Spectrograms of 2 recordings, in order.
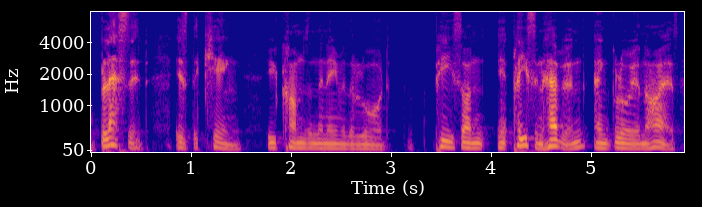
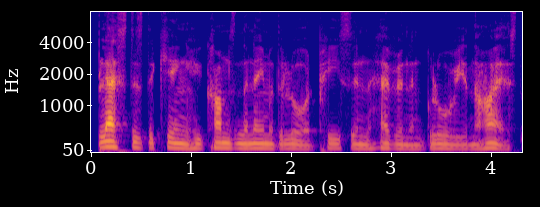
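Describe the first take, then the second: First: "Blessed" with the -ed as its own syllable; scripture reading with BLESS-ed for "Blessed"; two-syllable blessed. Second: "Blessed" in a single syllable ending -st; scripture reading, "Blessed" rhyming with rest; one-syllable blessed. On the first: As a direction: read the verse with "Blessed" as bless-id. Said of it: "I'll say "blessed". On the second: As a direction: read the verse with "Blessed" as blest. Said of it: "Or you could say". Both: Shown as a demonstration.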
